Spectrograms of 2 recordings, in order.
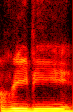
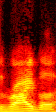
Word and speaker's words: Reibe: Yukon as big man we looked up this pronunciation we heard him say it himself in a video Eric RBA it's not rebi ryy whatever you we're going with Riva because that's what we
